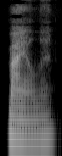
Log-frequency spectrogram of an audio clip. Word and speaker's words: myelin: talk about a time when there is more myelin, is that how do you say it? Myelin. Yeah. Myelin.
